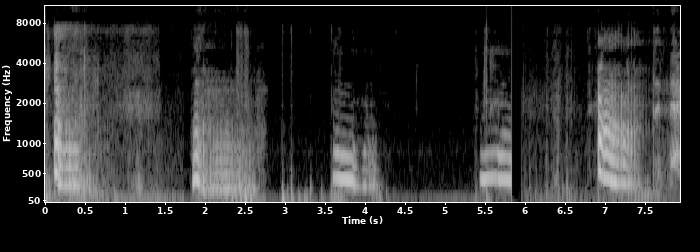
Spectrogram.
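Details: A pet red fox screams indoors at 8 a.m., giving a series of shrill, wavering yelps, each sliding downward in pitch; the owner says he is most vocal when annoyed, such as when woken up.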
